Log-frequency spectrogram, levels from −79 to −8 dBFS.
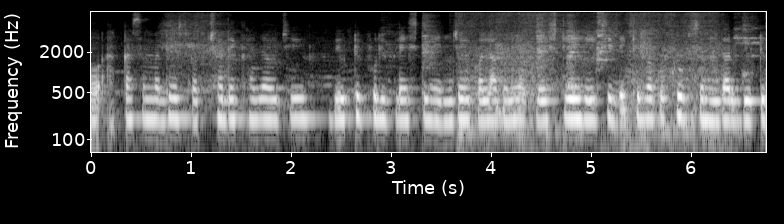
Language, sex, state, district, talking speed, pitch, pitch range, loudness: Odia, female, Odisha, Malkangiri, 170 wpm, 200 Hz, 195-205 Hz, -18 LUFS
